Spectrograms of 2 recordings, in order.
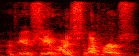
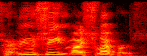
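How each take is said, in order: First: Raised, higher character voice; pestering panhandler. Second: Much higher, louder panhandler voice; insistent repeated question. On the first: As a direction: call out the question as a street oddball. Acting out slipper-wearing panhandler accosting him. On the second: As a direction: shout it at someone who didn't get it. Panhandler repeats question after "What?. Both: Retold or imitated.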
